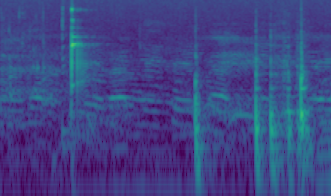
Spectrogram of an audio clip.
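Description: A few sharp glass clinks ring out, one early and a quick cluster near the end, as a man at a dresser pours another glass of rye, over faint murmuring voices of a celebrating crowd in a saloon below.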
